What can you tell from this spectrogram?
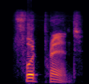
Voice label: "footprint", American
